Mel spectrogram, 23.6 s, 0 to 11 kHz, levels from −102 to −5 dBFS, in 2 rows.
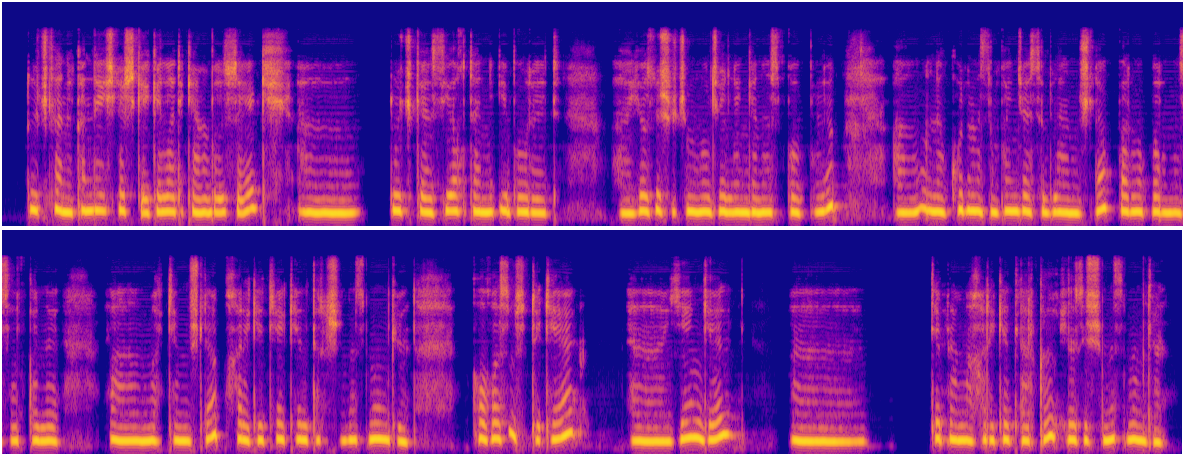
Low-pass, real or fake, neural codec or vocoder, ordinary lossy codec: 7.2 kHz; fake; codec, 16 kHz, 4 kbps, FunCodec, trained on LibriTTS, 50 frames a second; none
